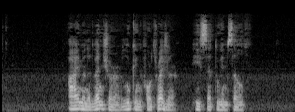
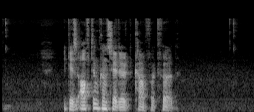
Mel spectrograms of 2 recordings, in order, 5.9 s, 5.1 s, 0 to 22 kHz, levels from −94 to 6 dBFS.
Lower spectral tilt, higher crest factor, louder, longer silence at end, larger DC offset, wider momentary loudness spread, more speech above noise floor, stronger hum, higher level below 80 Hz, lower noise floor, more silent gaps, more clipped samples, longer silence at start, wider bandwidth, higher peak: about the same, -5 dB/octave vs -5.5 dB/octave; second, 18 dB vs 24 dB; about the same, -23 LUFS vs -22 LUFS; second, 1.05 s vs 1.65 s; neither; second, 10 LU vs 13 LU; second, 37 dB vs 42 dB; neither; about the same, -52 dBFS vs -48 dBFS; second, -59 dBFS vs -63 dBFS; neither; neither; about the same, 1.35 s vs 1.25 s; about the same, 12.5 kHz vs 11.5 kHz; second, -6 dBFS vs -2 dBFS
